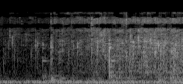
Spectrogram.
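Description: Small shallots and crushed garlic cloves sizzle in hot oil while being stirred, a close, steady fry with a few light scraping stirs.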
